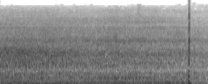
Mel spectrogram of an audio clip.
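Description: A large truck rumbles past close by.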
